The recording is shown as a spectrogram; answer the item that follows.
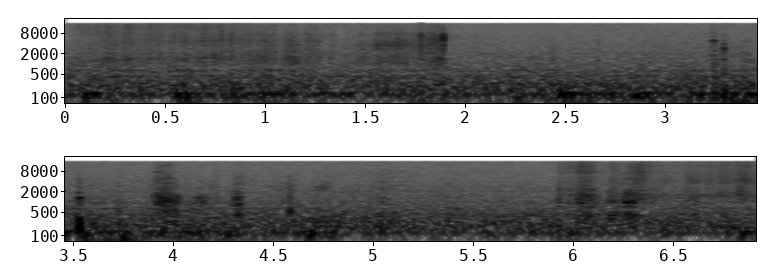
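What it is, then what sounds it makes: Cardboard box tray. Fingertips and nails scratch and tap the inside of an open red cardboard box base with a white paper lining, held in one hand. Quiet, bright papery scratching runs throughout, broken by three short, sharp taps and a few louder brushing bursts.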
